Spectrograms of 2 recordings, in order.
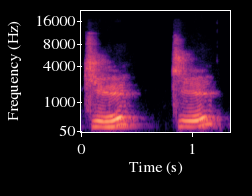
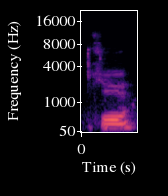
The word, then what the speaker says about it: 纸: Yeah, it's 纸. Sorry. 纸.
